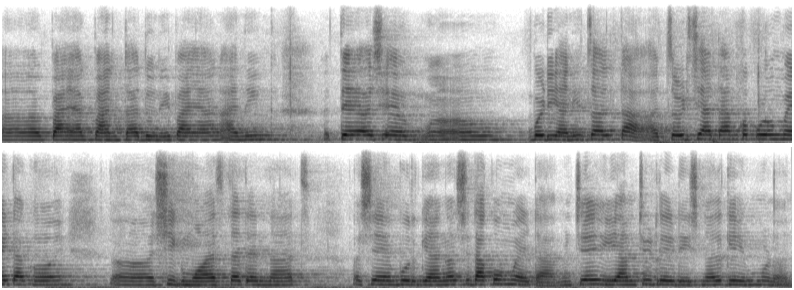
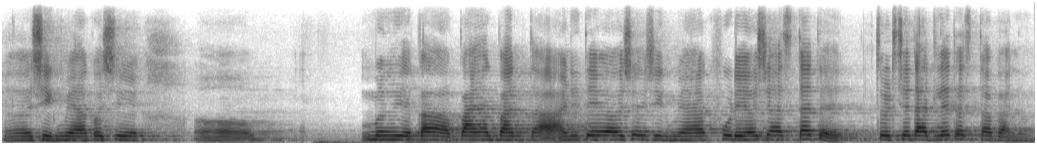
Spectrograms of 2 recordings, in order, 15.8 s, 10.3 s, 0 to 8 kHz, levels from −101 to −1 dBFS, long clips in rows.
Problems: none marked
